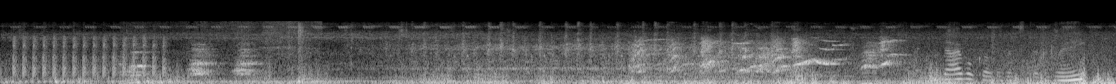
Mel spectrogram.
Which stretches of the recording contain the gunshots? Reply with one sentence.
The gunshots can be heard from 0.1 to 1.7 s.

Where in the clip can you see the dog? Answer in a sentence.
The dog can be heard from 1.1 to 3.2 s and from 6.2 to 9.2 s.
